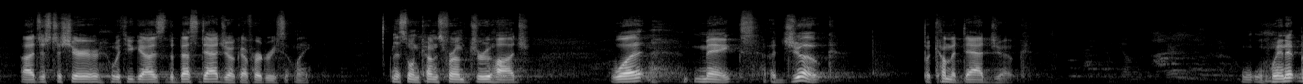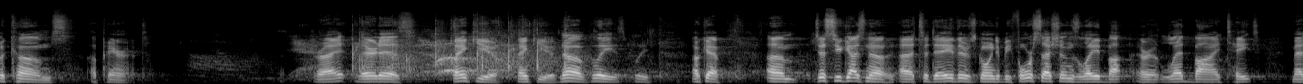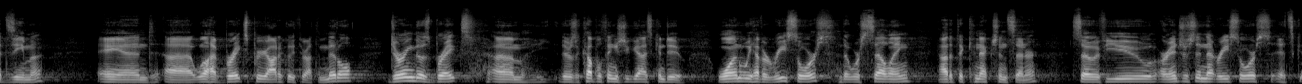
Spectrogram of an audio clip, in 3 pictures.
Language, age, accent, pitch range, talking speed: English, 30-49, American, 115-145 Hz, 165 wpm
